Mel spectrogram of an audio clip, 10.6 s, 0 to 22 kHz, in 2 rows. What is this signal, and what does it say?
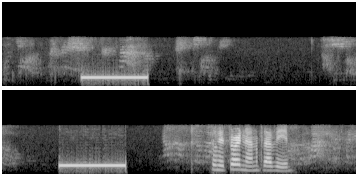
Ringback tone (Europe, 425 Hz), with speech.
